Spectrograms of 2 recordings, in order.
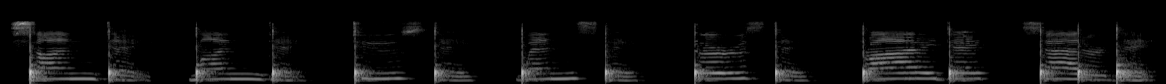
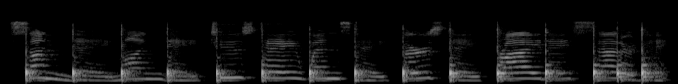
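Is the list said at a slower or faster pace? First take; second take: slower; faster. First: The days are said at a slower pace. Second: The days are said at a faster pace.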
